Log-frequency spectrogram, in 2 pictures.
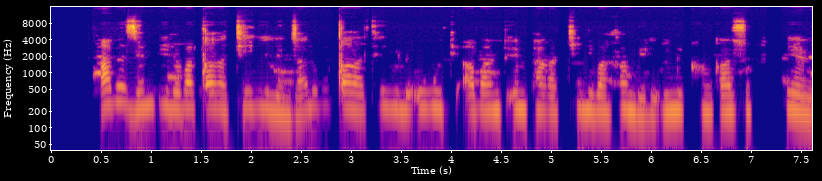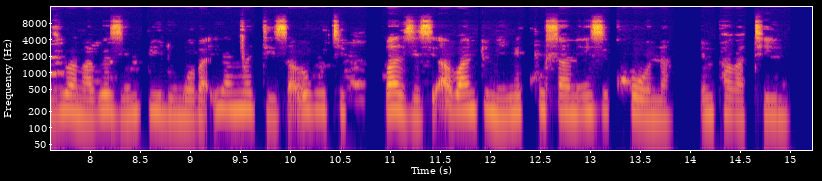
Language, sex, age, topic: North Ndebele, male, 36-49, health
